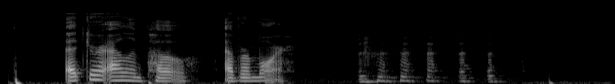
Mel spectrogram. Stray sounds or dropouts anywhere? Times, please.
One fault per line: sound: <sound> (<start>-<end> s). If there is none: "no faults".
sound: laugh (3.6-5.1 s)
